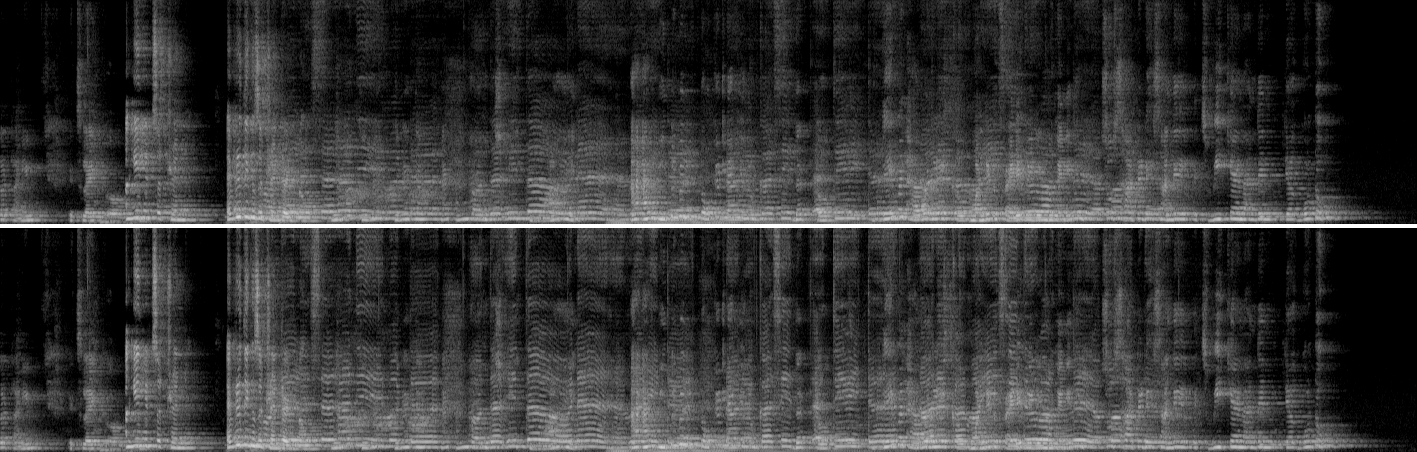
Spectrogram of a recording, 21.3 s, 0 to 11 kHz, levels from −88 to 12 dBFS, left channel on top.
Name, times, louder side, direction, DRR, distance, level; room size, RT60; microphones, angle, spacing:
voice 1, 0.0-2.2 5.0-8.7 9.5-11.5 11.9-19.9, equal, 5° left, -3 dB, 1.5 m, -23 dB
voice 2, 1.9-2.8 3.4-4.7, right 1 dB, 25° right, -1 dB, 2.4 m, -17 dB
Singing, 3.9-11.9 12.2-18.0, right 3 dB, 75° right, 1.9 m, -24 dB
sound 1, 9.1-13.9, equal, 60° left, 6.0 m, -37 dB
27.0 x 18.0 x 2.7 m, 1.2 s
head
